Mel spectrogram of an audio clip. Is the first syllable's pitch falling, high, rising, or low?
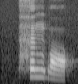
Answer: high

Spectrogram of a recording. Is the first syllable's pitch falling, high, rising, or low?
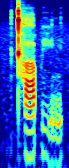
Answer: rising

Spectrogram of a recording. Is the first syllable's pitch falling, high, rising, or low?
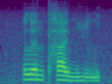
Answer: falling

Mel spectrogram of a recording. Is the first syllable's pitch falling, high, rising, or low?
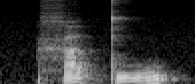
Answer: low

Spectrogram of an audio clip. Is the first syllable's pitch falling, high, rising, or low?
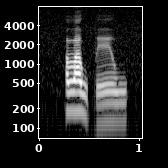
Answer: falling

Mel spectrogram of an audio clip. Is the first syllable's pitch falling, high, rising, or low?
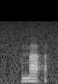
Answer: high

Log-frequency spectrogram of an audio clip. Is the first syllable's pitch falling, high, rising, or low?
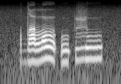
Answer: low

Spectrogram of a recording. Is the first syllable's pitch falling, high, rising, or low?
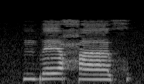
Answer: high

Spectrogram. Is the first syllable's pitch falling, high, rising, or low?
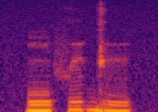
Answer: low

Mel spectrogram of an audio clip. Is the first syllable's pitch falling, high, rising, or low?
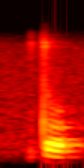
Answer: low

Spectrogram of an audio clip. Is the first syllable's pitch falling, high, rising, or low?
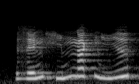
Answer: rising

